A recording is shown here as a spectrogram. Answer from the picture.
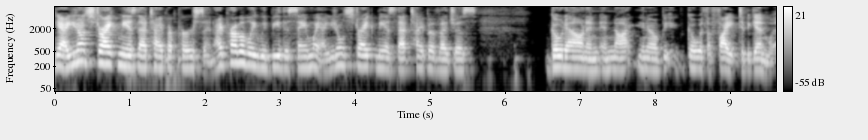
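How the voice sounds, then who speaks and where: With an American accent, a woman talks at a moderate pace in an unremarkable speaking voice, fairly low-pitched and with ordinary pitch variation. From Texas panhandle. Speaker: podcast host. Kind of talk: interview.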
